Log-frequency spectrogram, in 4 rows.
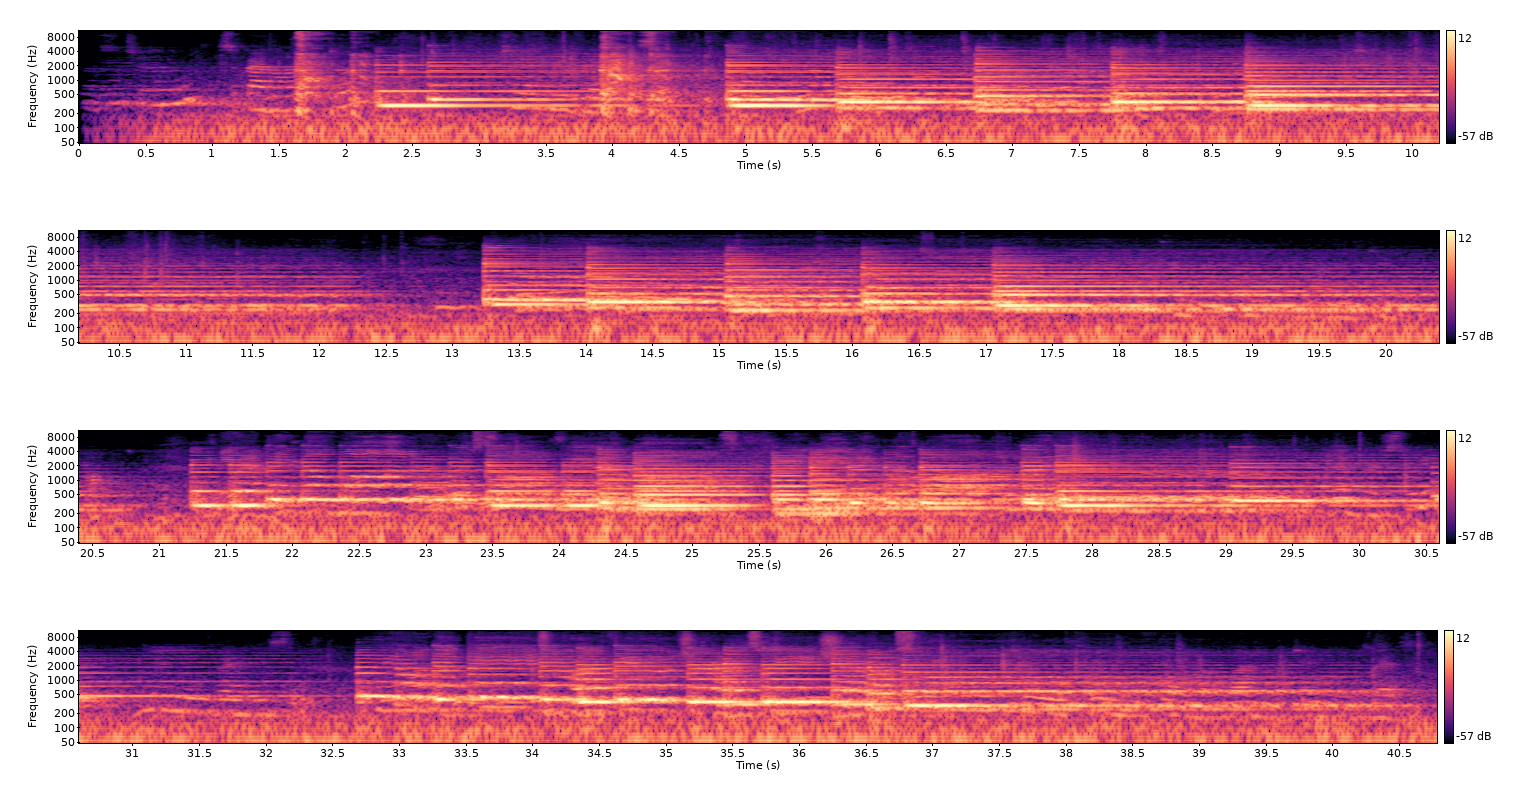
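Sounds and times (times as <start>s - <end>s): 
soprano singing: 2.2s - 40.7s.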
